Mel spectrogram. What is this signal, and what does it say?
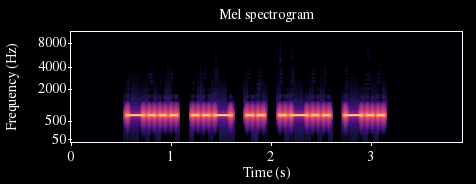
Morse code, heard as a keyed tone, about 22 wpm, 700 Hz. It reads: BUILD
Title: Sentences from Top 1100 Words - New Word Drill Alt - 22wpm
